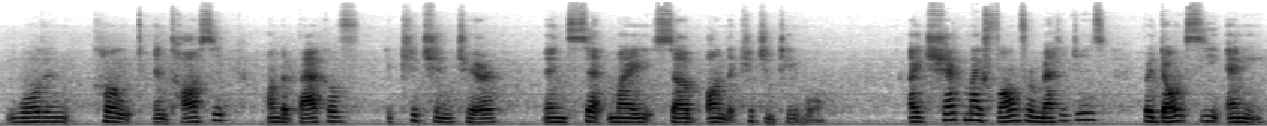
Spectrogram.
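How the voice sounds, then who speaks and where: Reading first-person fanfiction aloud in a casual style, this fan often trips over words and breaks off for offhand comments. The voice is mid-range with a darkish tone. There's a roomy feel and faint background noise.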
